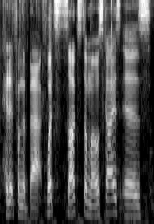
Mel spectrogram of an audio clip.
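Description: A man's voice: fairly high pitch, measured pace, fairly bright tone, faint music behind. A man giving a hair-color tutorial in a salon, chatty and instructive, often checking in with his viewers. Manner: chatty, checks in with "right?" and "you guys".

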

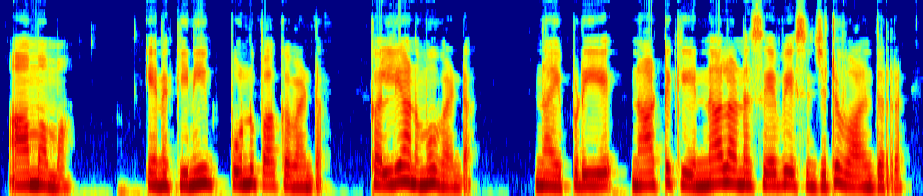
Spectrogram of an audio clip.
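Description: A woman voicing a calm, stubborn young man in an audio novel, soothing yet dismissive toward his mother. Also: mid-range voice, fairly quick, no echo, highs cut off, voice pushed down, lightly acted.

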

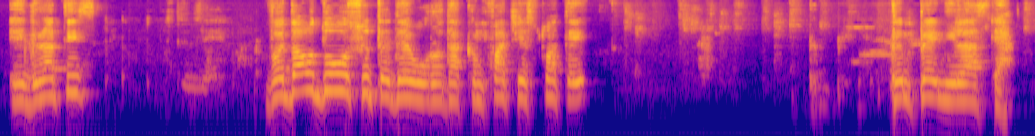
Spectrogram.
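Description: A woman putting on a brazen, lustful young dancer in a prank phone call, pushy and breathy. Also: medium pitch, long pauses, darkish tone, lightly acted. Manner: pushy and breathy, with crude demands. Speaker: prank caller.

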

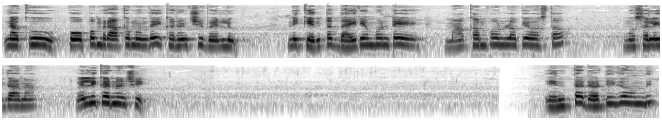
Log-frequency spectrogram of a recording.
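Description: A man's voice: sits high, a little fast, mellow, lightly acted. A young man as a spoiled, rude rich son. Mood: contemptuous. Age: young adult. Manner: dismissive, rude, whiny.

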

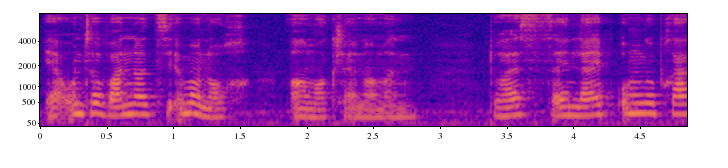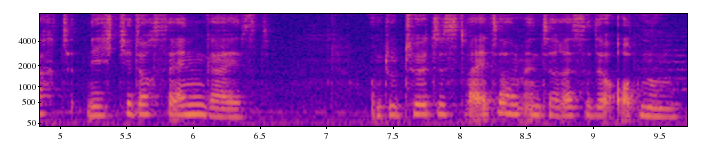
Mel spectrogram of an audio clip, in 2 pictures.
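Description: A woman reading a book aloud at a computer, in a measured, earnest way, as if speaking straight to the listener. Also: mid-range voice, gravelly, a little mellow, slight background noise. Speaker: reader.

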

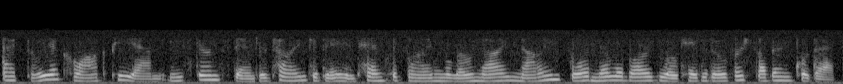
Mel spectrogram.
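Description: A woman reading a marine weather forecast in a measured, even announcer delivery over a VHF marine radio broadcast. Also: deep voice, lo-fi sound, a little hiss or hum.

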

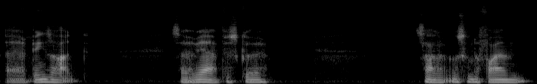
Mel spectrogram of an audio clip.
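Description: In a small bedroom, a vlogger in his thirties speaks candidly into a phone held close, rambling hesitantly with many restarts in a personal monologue. His low-leaning voice is gravelly and slightly rough, delivered flatly at a measured pace.

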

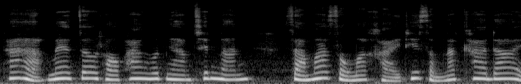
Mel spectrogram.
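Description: A woman's voice: fairly high pitch, brisk, warm tone, pitched above the performer's own voice, natural voice. A woman voicing a spirited young woman disguised as a young master, pestering and persistent in her questions. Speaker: merchant house heir.

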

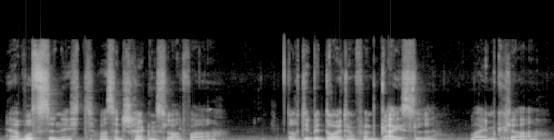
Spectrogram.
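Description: Deep-voiced guy reading an audiobook, steady and measured. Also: creaky, slight background noise. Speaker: audiobook narrator. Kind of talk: scripted audiobook narration.

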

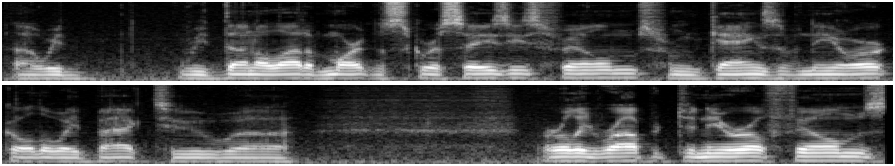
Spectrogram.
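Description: A man's voice: fairly low pitch, little pitch movement, a little slow, a little mellow. A man, a sound engineer, speaking plainly and hesitantly in an interview. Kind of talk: interview recollection.

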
